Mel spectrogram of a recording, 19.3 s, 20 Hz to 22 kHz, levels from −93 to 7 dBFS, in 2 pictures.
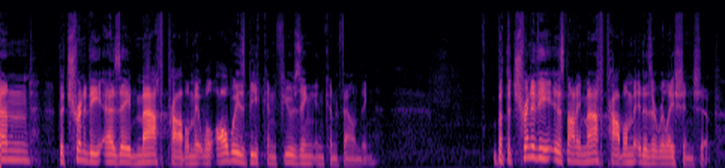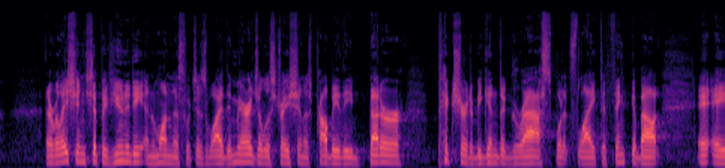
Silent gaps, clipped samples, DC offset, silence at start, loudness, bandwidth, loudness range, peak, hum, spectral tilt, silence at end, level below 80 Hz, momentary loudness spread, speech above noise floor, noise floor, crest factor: none; under 0.1%; under 0.1%; 0 s; -32 LUFS; 16.5 kHz; 6 LU; -8 dBFS; none; -4.5 dB/octave; 0 s; -84 dBFS; 14 LU; 42 dB; -74 dBFS; 24 dB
